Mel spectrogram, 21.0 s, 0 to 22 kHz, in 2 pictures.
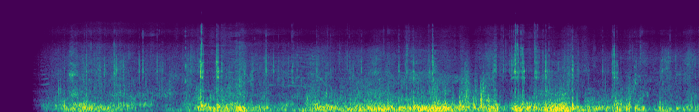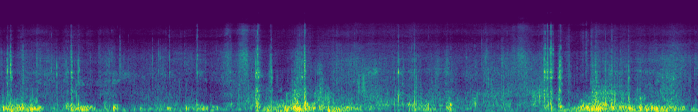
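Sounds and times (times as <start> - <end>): wind rumbling on microphone: 0.6 - 20.9
skis and poles knocking: 0.7 - 20.9
skis hissing through snow: 15.3 - 18.6.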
